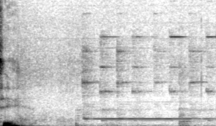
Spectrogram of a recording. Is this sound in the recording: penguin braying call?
no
